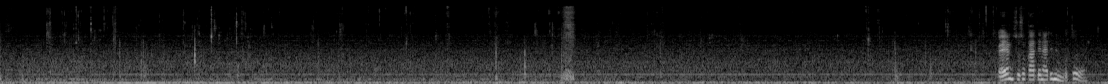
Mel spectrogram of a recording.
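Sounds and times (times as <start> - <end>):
faint steady hum: 0.0 - 11.0
wet chewing and sucking: 0.0 - 11.0.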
